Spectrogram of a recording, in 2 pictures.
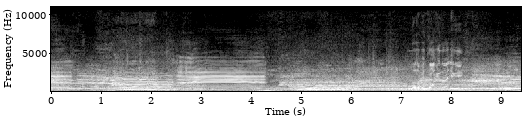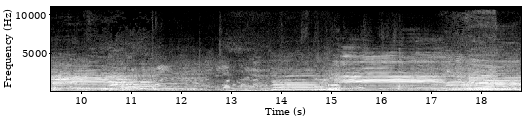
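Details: Brahman bulls moo continuously, many overlapping drawn-out calls with arching pitch, louder bursts near the start and end.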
